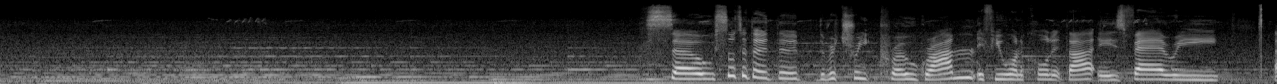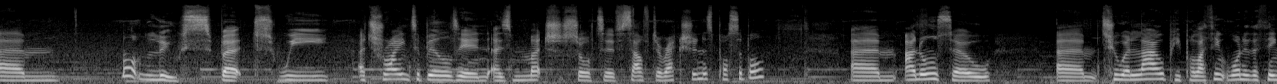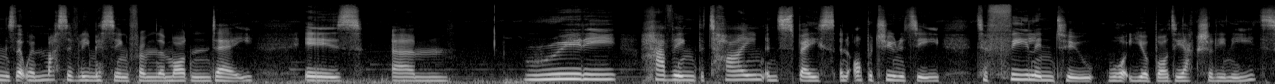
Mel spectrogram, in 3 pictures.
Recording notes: We walk and talk in the countryside. For our first wander we're in a wooded Welsh valley.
